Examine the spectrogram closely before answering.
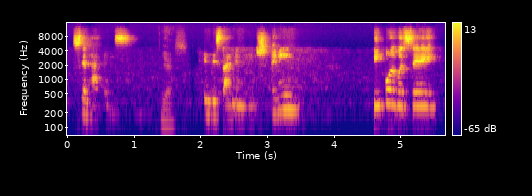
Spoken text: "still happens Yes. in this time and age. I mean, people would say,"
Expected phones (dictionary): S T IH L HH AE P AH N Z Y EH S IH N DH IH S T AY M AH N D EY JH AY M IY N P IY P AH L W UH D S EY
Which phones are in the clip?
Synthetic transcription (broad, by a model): S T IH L HH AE P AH N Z Y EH IH N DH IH S T AY M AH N EY JH AY M IY N P IY P AH L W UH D S EY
